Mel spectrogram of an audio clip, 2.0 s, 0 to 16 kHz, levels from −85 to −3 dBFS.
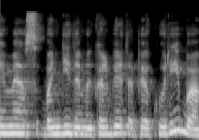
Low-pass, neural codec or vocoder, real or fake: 10.8 kHz; none; real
